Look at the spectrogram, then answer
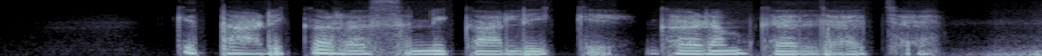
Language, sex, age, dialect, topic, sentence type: Maithili, female, 31-35, Bajjika, agriculture, statement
